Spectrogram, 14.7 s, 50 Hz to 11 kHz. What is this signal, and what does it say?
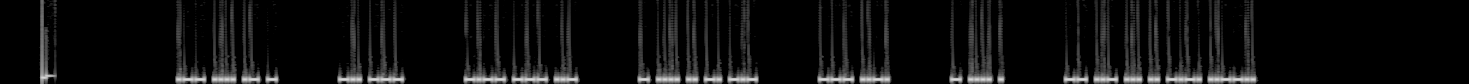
Morse code, heard as a keyed tone, about 40 wpm, 700 Hz. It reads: WHAT DO YOU THINK OF THE MUSIC?
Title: 3x Word-Spacing - Sentences from Top 300 Words - 40wpm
